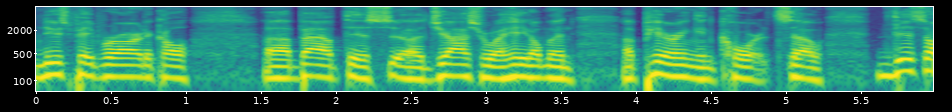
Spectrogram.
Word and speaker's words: Haldeman: It says, on October 13th, 1940, a Regina chiropractor named Joshua Haldeman, and that's, I've heard people pronounce it different ways. It's H-A-L-D-E-M-A-N. So I'll say Joshua Haldeman, appeared in city court to face two charges under the Defense of Canada Act.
